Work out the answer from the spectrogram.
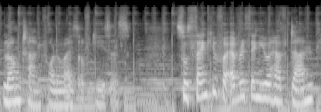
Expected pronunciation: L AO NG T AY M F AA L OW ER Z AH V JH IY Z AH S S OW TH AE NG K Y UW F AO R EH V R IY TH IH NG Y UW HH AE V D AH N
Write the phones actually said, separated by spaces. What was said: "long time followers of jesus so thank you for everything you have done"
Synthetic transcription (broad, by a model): L AO NG T AY M F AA L OW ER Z AH V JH IY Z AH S S OW TH AE NG K Y UW F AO R EH V R IY TH IH NG Y UW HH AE V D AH N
